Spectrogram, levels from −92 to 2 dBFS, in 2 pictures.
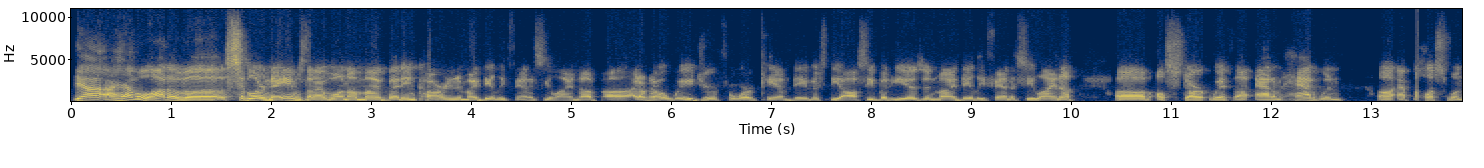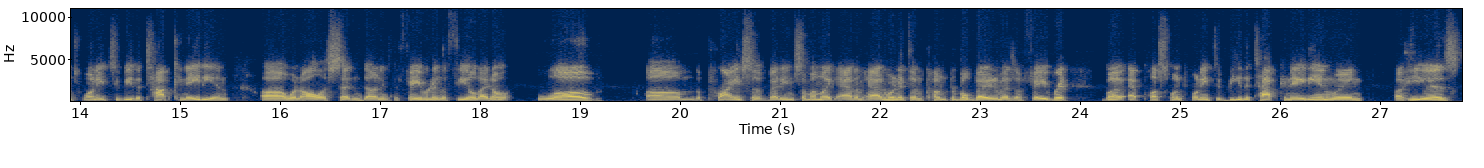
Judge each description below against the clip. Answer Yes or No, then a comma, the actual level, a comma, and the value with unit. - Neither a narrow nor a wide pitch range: No, narrow, 2.3 semitones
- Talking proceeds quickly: Yes, fast, 220 wpm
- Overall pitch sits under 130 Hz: No, low, 135 Hz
